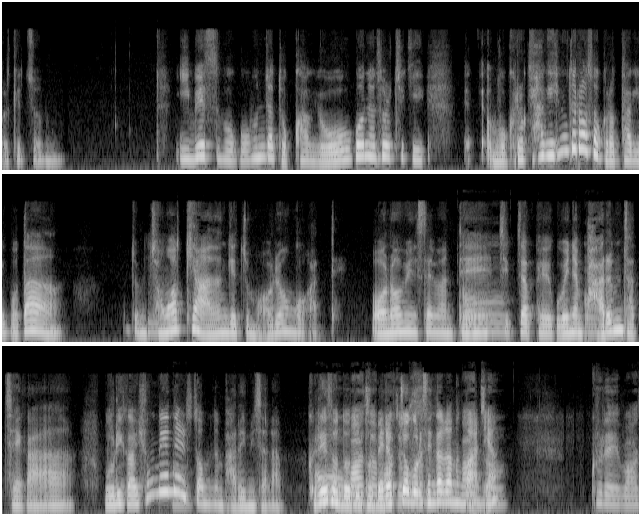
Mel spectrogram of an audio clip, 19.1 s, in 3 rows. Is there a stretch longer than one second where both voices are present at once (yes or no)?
yes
